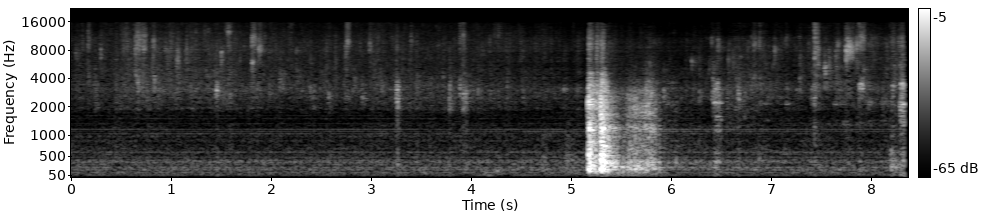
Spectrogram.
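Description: Breaded fried rice balls frying in hot Crisco oil: a steady sizzle with small pops and crackles. A brief louder noise cuts in about five seconds in.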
